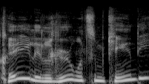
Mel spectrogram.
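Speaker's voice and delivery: put-on very high, goofy, squeaky children's TV dinosaur voice. Joking around with the group, doing a Barney voice. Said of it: "Everybody's got a Barney voice".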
